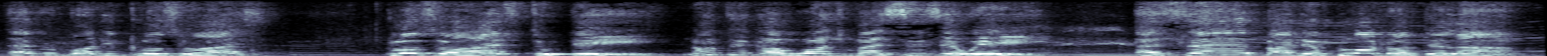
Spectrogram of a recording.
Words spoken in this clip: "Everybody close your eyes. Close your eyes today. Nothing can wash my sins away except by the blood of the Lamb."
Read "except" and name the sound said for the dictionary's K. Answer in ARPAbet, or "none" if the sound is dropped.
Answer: none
